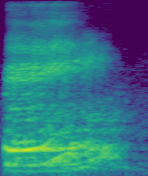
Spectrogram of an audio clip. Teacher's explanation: Então, eu tenho aqui um ditongo, porque as duas vogaizinhas ficaram juntas na mesma sílaba.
